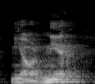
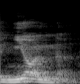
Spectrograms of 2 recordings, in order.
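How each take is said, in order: First: The name ends with an extra -nir syllable. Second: The name ends without an extra -nir syllable. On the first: The speaker calls it wrong. "lo so che anche a me piace dire Mjolnir" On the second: The speaker calls it right. "invece si dice Mjoln"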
